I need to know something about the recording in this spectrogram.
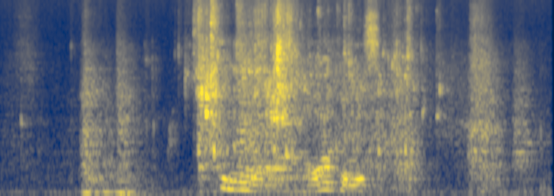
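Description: Bath water splashing and sloshing in a tub as a toddler plays with a plastic cup, with a voice rising and falling in pitch over the splashing for about a second in the middle.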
